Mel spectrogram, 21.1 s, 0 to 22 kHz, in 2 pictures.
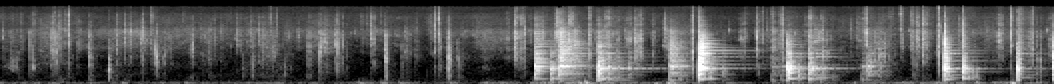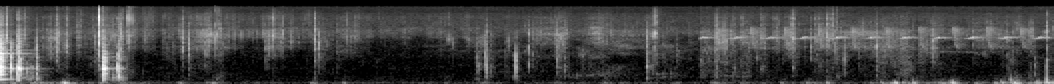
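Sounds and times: knife chopping on metal plate: 5.4s - 8.8s.

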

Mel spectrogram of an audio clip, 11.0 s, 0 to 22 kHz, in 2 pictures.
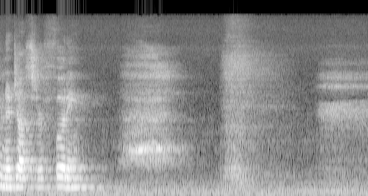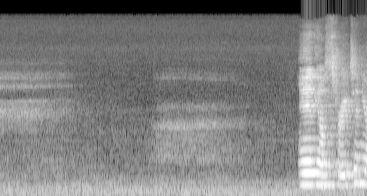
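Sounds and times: woman breathing: 1.7s - 10.0s.

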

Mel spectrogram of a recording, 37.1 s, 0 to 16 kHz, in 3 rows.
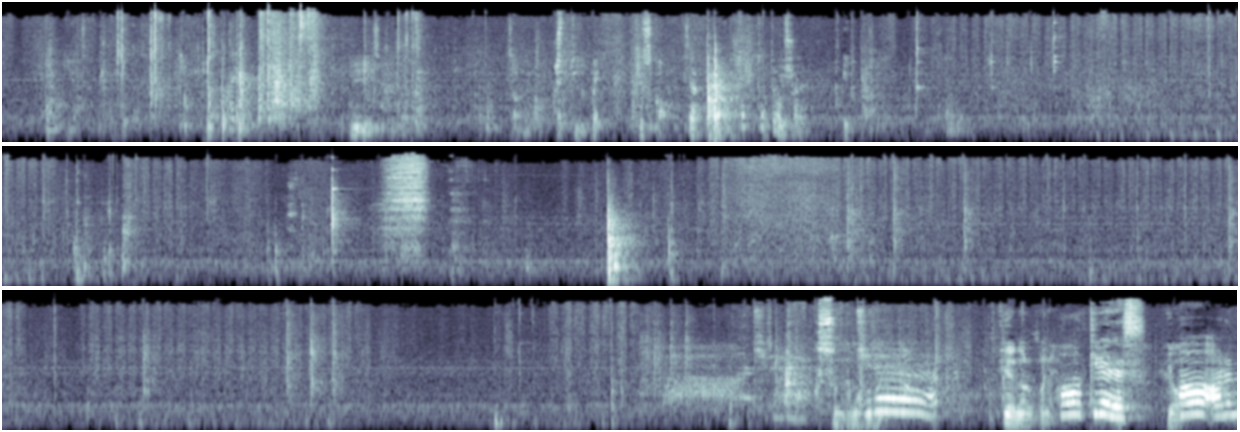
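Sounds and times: tissue wiping test piece: 9.2s - 14.9s, 19.1s - 31.4s
short hiss: 16.1s - 16.7s.

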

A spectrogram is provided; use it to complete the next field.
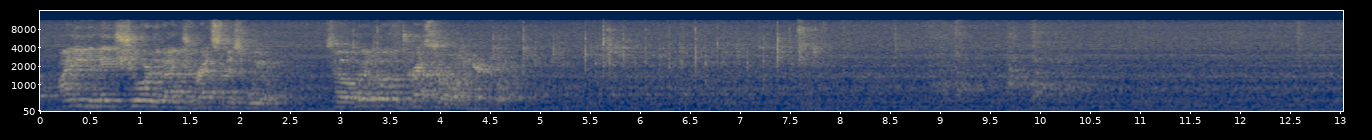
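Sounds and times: grinder wheel spinning: 2.9s - 7.8s
small metallic clicks: 4.2s - 7.8s.

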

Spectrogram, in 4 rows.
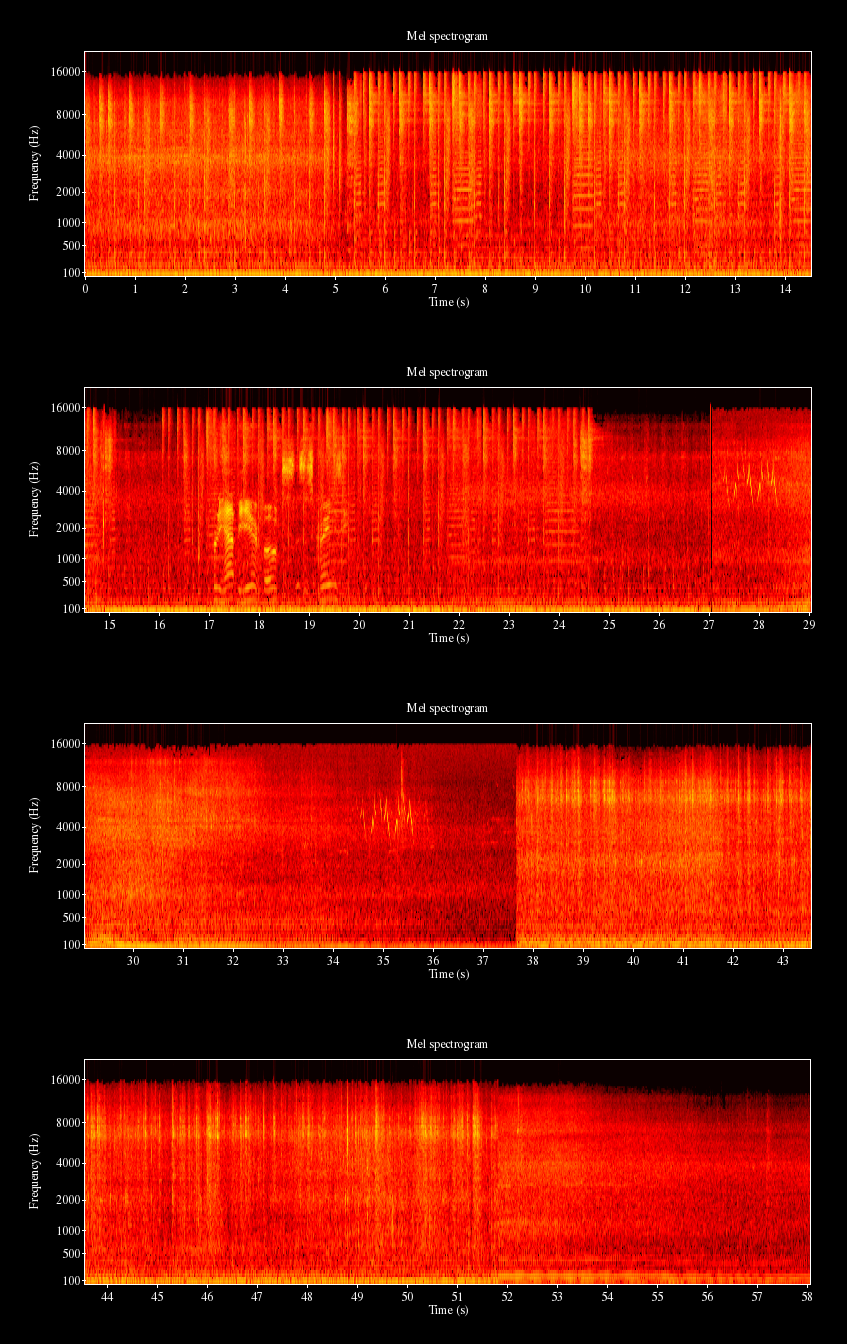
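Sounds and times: knocks and rattles: 0.0s - 27.1s, 37.7s - 52.5s
van engine under load: 0.0s - 58.0s.

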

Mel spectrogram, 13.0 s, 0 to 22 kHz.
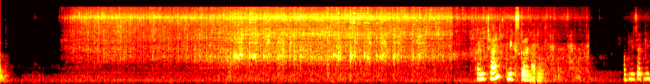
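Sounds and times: hot oil sizzling: 1.2s - 11.8s
spoon scraping a pan: 4.4s - 8.9s, 10.6s - 11.8s.

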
